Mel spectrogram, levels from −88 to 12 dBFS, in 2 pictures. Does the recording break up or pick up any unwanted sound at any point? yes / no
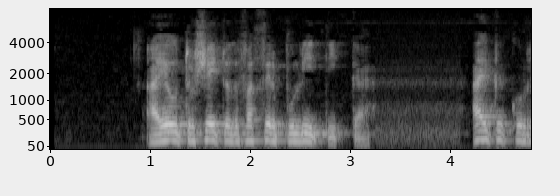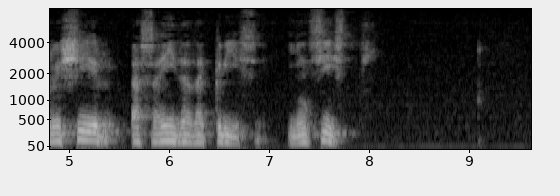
no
